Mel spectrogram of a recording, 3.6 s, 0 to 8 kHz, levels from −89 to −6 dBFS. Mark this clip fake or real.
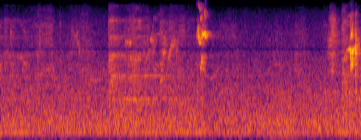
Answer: real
